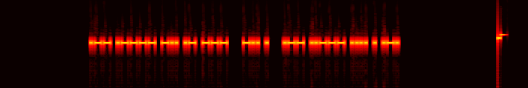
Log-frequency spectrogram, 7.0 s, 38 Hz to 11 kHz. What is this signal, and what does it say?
Morse code, heard as a keyed tone, about 40 wpm, 700 Hz. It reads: W1DAO DE W2HER
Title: USA Callsign DE Callsign - 5 Characters - 40wpm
